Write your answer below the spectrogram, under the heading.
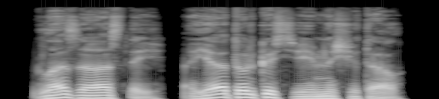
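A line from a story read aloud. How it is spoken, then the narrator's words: Sigh. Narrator (Russian): вздохнул Миша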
